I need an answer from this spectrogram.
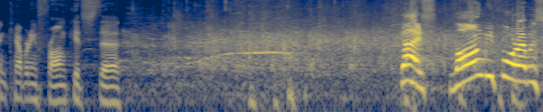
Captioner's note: audience applause and cheers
